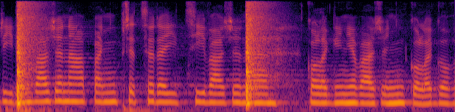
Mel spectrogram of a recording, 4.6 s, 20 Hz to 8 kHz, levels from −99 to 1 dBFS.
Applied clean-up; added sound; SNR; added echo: none; Snare drum; 0 dB; none.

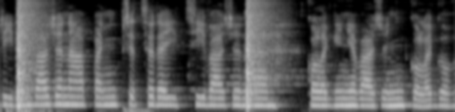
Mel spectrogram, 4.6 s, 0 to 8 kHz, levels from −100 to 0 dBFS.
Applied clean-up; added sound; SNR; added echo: classical method log-MMSE.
